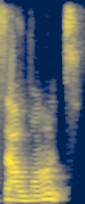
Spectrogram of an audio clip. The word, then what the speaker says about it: Salvant: show today i want to make sure i'm pronouncing your last name correctly it's it's salvant yes that's perfect l salvant so you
